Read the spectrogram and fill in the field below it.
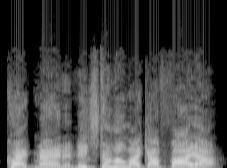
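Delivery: high, loud hurried order; urgent shout. Acted. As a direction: push him to hurry. Urgent order to set fire.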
